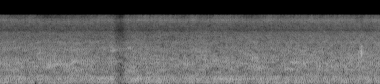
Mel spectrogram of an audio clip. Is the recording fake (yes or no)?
yes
